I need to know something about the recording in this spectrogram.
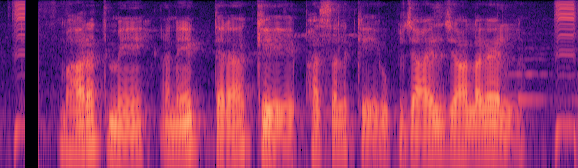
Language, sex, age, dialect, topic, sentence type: Maithili, male, 18-24, Bajjika, agriculture, statement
